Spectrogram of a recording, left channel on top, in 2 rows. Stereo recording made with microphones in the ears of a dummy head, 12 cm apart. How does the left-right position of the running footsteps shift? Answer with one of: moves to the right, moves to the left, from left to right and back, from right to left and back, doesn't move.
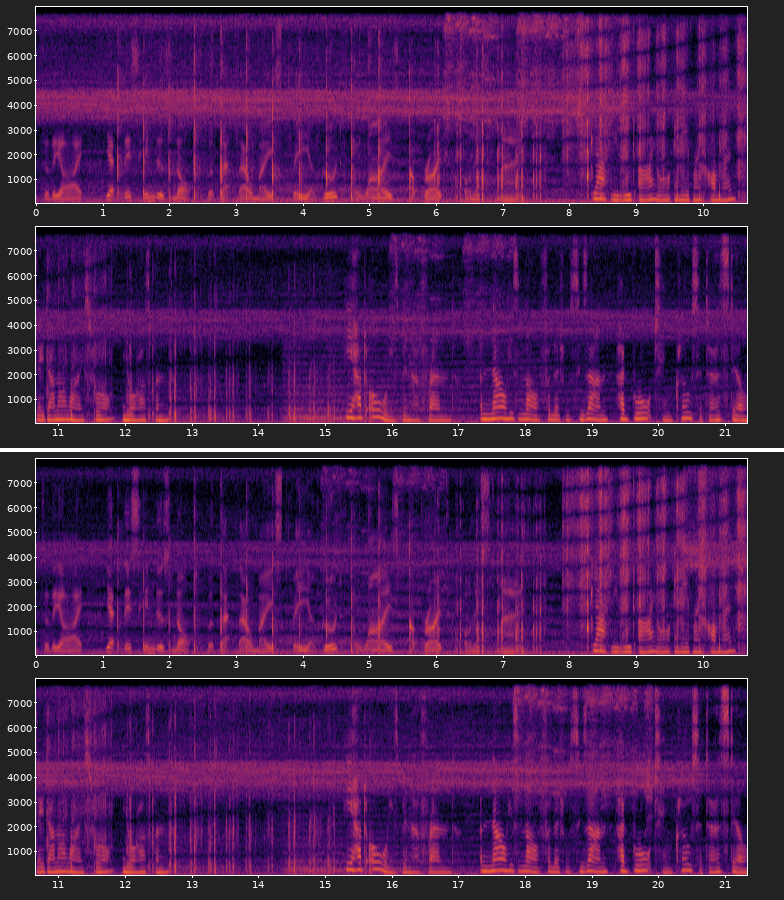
moves to the right.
